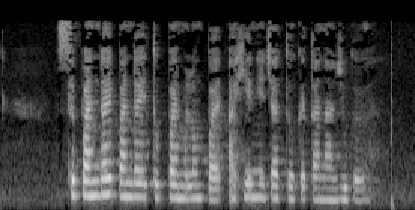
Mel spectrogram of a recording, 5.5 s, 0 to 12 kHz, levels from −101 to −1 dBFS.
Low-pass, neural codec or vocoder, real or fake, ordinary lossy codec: 10.8 kHz; none; real; MP3, 32 kbps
